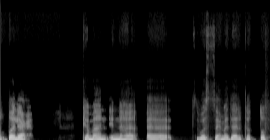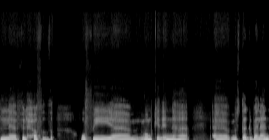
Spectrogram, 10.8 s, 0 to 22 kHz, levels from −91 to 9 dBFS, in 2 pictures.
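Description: At 1.18 s the speech falls abruptly by about 6 dB and stays lower to the end. This is likely one channel dropping out, halving the mono sum. The clean step, with no ramp or recovery, sets it apart from a fade or gain ride.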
